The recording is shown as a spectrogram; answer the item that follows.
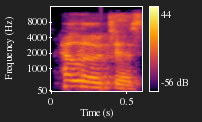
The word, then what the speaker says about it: Helotes: And I don't know how to say this other word. Helotes, is that correct? Helotes. Uh-huh. Okay, Helotes.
